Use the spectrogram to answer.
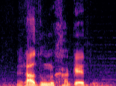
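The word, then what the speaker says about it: Ratonhnhaké:ton: A wymawia się je Radun Hagedun, co w pisowni wygląda tak.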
